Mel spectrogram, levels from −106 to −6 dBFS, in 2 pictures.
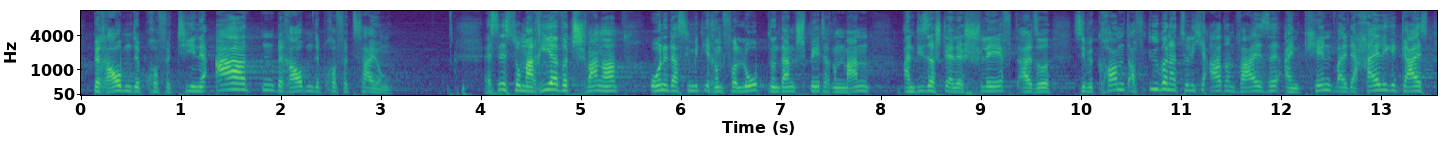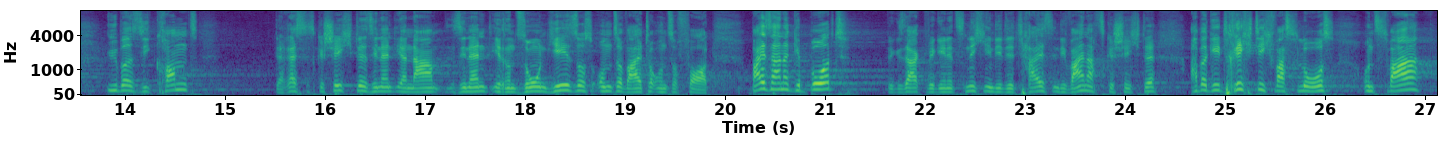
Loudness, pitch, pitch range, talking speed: -35 LUFS, 175 Hz, 160-200 Hz, 185 wpm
